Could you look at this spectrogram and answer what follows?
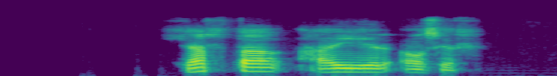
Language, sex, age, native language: Icelandic, male, 30-39, Icelandic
